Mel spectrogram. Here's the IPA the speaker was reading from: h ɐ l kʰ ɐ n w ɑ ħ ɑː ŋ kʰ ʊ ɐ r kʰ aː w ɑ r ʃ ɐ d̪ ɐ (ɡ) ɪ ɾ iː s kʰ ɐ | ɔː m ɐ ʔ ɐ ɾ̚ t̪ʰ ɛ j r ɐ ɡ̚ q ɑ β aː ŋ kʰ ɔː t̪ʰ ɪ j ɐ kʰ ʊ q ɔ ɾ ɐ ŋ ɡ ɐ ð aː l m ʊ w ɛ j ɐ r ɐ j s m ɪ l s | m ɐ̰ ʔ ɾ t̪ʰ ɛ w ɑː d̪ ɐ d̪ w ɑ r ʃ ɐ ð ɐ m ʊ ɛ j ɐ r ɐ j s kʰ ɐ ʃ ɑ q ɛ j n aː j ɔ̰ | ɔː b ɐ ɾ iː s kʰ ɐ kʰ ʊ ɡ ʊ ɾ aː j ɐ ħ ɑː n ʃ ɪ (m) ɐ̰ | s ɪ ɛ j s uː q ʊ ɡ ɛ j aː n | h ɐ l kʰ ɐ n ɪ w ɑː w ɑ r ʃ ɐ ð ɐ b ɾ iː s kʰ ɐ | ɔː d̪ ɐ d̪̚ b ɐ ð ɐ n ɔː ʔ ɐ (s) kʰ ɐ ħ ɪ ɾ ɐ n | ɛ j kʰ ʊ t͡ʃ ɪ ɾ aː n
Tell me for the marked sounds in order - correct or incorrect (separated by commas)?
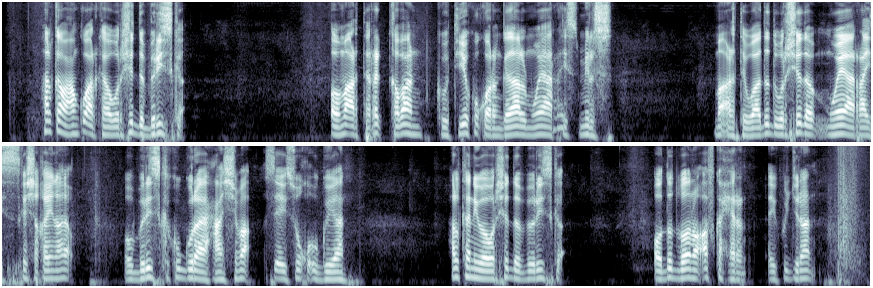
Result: incorrect, correct, incorrect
